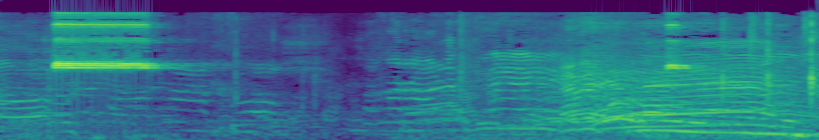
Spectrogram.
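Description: Referee's whistle: one short, loud, high blast about half a second long, a fraction of a second in, stopping play. Voices of players and onlookers calling out follow from about halfway through.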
